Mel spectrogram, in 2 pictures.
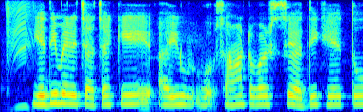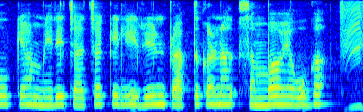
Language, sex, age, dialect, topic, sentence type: Hindi, female, 31-35, Hindustani Malvi Khadi Boli, banking, statement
